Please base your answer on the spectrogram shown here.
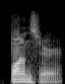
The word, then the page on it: bonzer: American English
